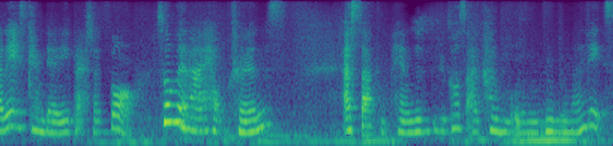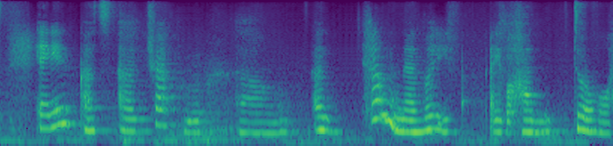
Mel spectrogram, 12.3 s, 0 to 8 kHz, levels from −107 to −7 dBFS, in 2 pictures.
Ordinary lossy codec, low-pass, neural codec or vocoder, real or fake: none; none; codec, 16 kHz, 0.5 kbps, X-Codec, HuBERT features, trained on balanced general audio; fake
